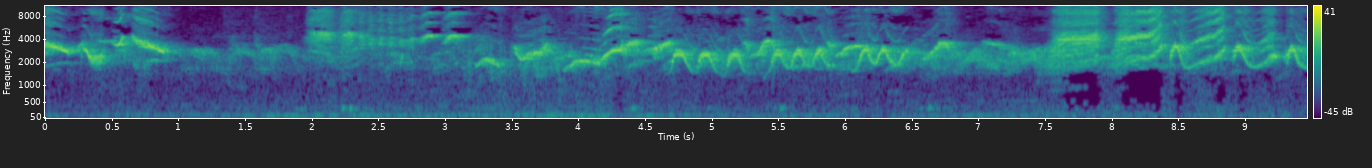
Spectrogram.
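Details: Singing female Chinese hwamei with a male as backdrop: a long run of quick warbled, zigzagging whistles, loud and continuous, with harsher bursts near the start and end.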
